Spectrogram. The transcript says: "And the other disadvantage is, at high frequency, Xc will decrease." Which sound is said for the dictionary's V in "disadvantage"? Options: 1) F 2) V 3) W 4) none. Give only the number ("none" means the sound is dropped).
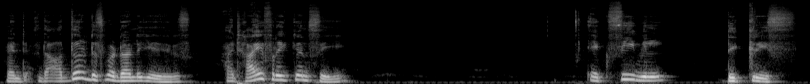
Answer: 4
